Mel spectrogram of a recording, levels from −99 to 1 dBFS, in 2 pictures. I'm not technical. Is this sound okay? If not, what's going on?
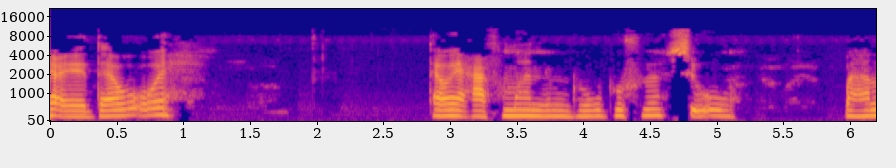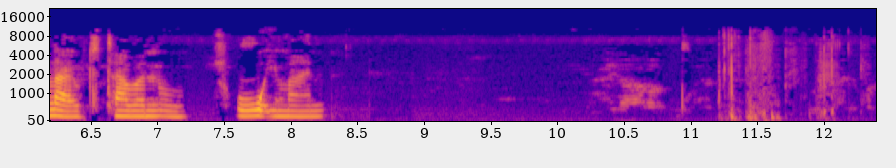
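No. MP3 compression damage runs through the whole speech clip, likely from heavy encoding. Nothing above about 10.6 kHz survives, so s sounds lose their crispness, and faint detail flickers in and out, giving a watery, swirly quality.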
